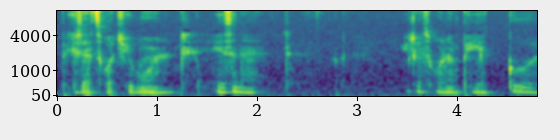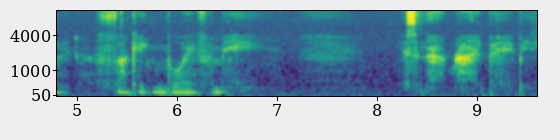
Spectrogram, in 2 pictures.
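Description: A woman performing an intimate whispered roleplay audio, teasing and murmuring softly in a low whisper. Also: level tone, takes it slowly, vocal fry, pauses often.

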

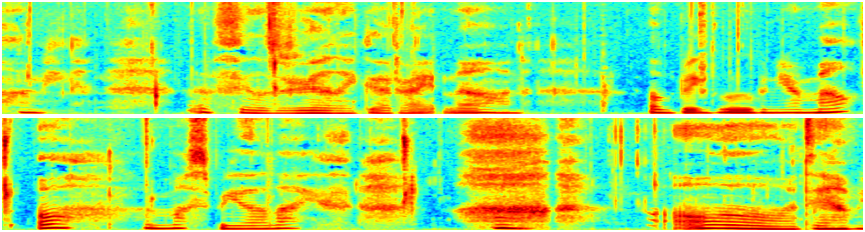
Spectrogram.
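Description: A woman voicing a doting, possessive young goth woman lover in an intimate audio roleplay, talking in a soft coaxing whisper. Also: mid-range voice, vocal fry, breathy edge, full character voice.

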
